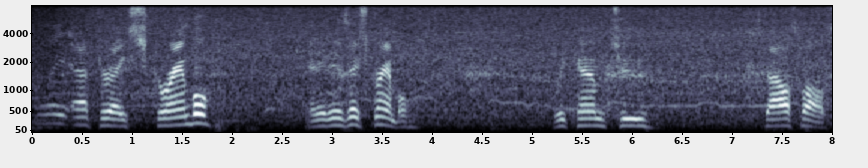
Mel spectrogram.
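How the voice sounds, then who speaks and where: A man in his forties chats easily while he hikes, his voice a touch higher than most men's. He holds the phone at arm's length on a wooded trail. The sound is outdoors, with clear rushing water and wind noise behind him. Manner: folksy, easygoing, talks while walking. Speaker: hiking vlog host. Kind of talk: casual trail vlog. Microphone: phone camera at arm's length.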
